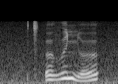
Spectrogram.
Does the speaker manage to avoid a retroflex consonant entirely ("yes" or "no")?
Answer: yes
